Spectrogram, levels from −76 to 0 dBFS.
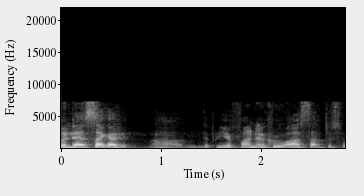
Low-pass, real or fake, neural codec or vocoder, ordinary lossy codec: none; fake; codec, 16 kHz, 1.1 kbps, Voila-Tokenizer; none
